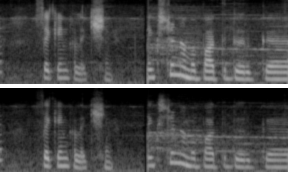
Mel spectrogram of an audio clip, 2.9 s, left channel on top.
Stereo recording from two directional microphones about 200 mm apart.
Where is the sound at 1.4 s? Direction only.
10° left (ahead or behind).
